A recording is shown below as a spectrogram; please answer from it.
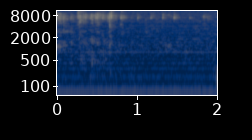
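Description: Near silence: a low steady hum of room tone with a few faint clicks in the first second.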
